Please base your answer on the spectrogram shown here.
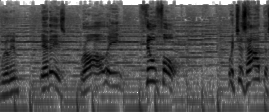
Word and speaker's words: Thilthorpe: And it's Thilthorpe. Yeah, perfect. There you go. Do other people have the same morbid fascination with your name than Billy? I don't really understand it. It's said exactly how it's spelt, but people seem to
